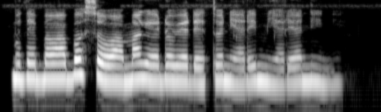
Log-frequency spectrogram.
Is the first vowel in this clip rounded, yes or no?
yes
